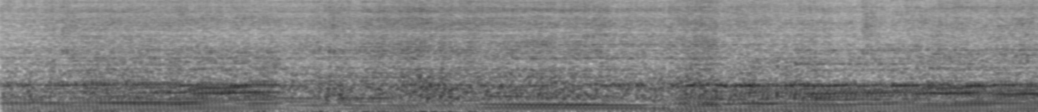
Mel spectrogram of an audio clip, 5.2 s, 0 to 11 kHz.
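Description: A cold Bajaj Pulsar RS200 motorcycle fitted with a new performance spark plug revs hard in first gear, a loud, close, continuous engine drone with a steady throaty rumble throughout.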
